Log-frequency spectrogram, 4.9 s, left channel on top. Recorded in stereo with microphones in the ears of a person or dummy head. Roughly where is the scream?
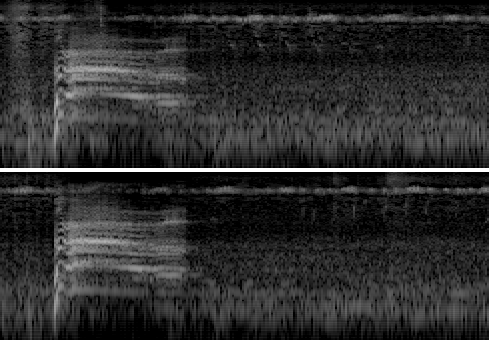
Centre.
